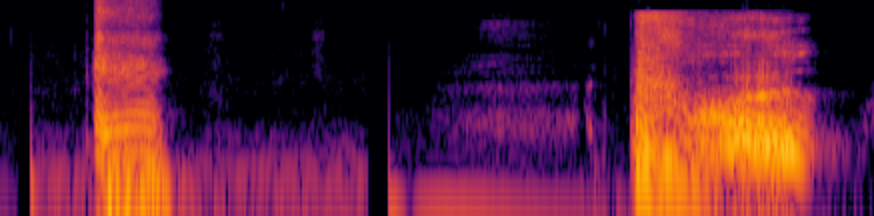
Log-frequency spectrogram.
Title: Sneeze Montage (MUST SEE!)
